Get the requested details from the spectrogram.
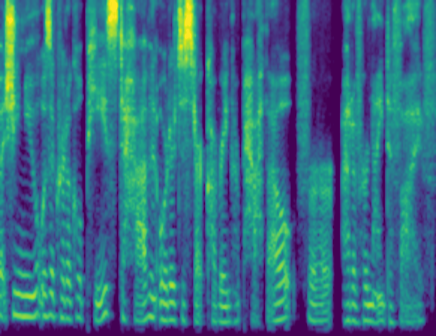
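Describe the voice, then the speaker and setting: A woman speaks at a fairly quick pace with hardly any pauses, her pitch very deep and low with vocal fry. Her tone is dark and mellow over a quiet background. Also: ordinary pitch variation. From Canada. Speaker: business coach. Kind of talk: casual interview chat. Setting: video call.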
